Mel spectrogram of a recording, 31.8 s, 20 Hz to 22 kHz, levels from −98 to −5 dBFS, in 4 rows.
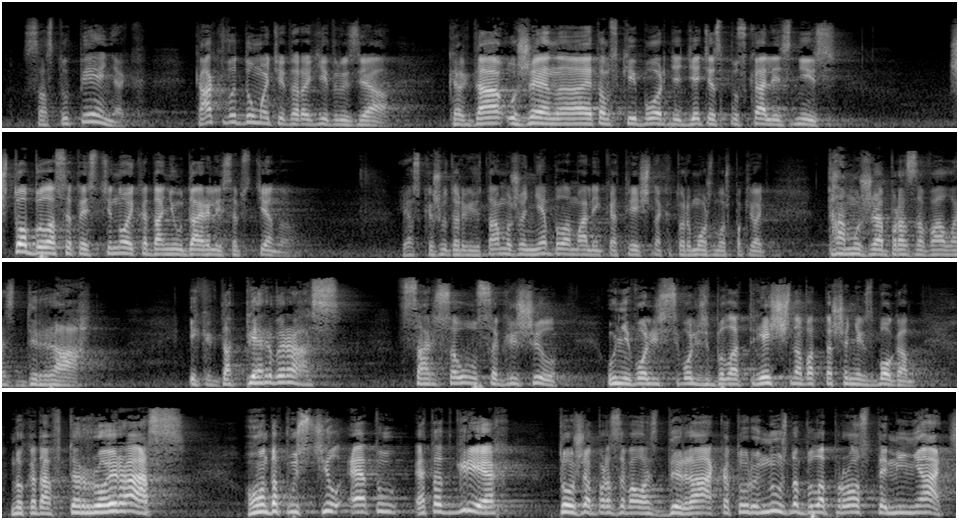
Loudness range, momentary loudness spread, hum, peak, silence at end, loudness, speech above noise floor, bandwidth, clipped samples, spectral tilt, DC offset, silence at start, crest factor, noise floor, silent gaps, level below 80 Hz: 11 LU; 14 LU; none; -4 dBFS; 0 s; -29 LUFS; 38 dB; 13 kHz; under 0.1%; -3.5 dB/octave; under 0.1%; 0.2 s; 24 dB; -67 dBFS; none; -58 dBFS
